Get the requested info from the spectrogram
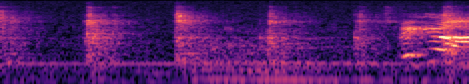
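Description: A squad of soldiers marching in step, boots striking the ground together about twice a second in an even rhythm, with a steady hum of an old film soundtrack beneath.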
